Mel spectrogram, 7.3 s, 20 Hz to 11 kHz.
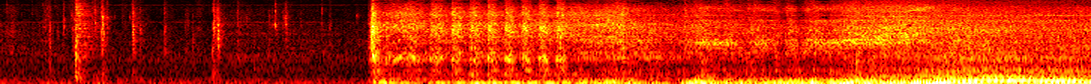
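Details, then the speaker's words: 300,000-mile chassis, bigger Aeromotive fuel pump, possibly a 340, and return line: quick crank, catches at once and settles into a steady, even rumble; clean healthy start. "Fires right up."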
